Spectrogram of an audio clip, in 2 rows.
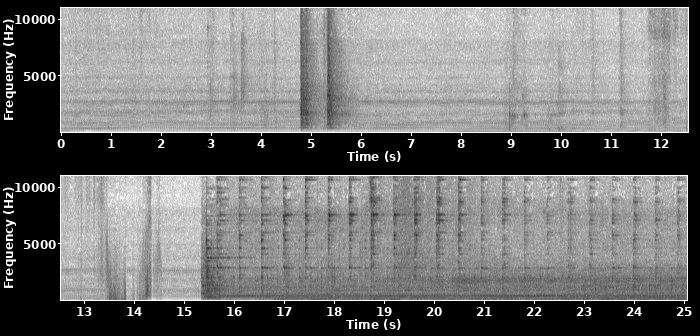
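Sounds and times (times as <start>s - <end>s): industrial grinder humming: 0.0s - 14.5s, 15.1s - 25.0s
loud metallic knocks: 4.8s - 5.9s, 15.4s - 25.0s.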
